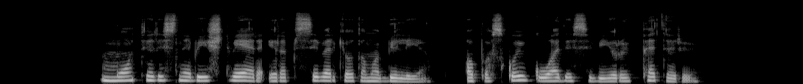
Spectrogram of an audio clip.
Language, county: Lithuanian, Kaunas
